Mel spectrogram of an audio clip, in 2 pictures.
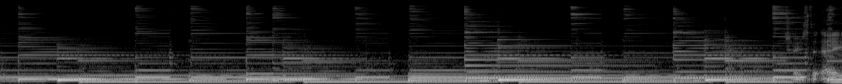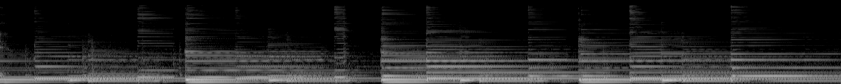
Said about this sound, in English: so if we were changing from the E to the E major 7 to the A plus the G, it would sound like this.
